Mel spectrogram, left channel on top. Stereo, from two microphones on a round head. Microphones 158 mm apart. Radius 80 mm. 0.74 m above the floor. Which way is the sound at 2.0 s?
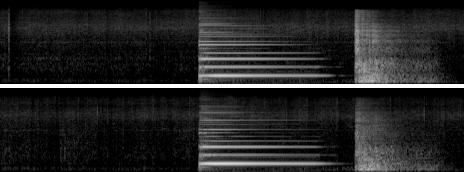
30° left (ahead or behind).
